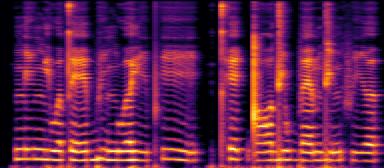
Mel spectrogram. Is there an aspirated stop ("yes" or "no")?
yes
